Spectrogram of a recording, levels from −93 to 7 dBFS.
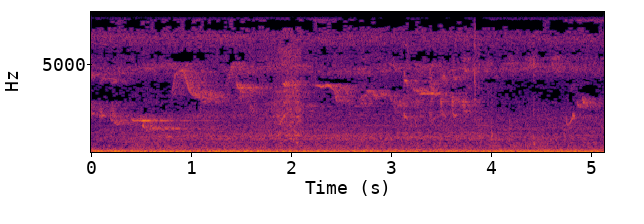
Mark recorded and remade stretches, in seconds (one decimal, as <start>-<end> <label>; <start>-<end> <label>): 0.0-5.1 recorded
